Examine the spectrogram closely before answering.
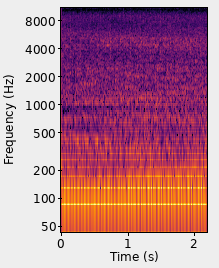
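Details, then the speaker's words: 2006 Ram 3500 3rd-gen Cummins common-rail diesel at idle after turning off the EFI Live 12-valve tune (tune 3, no pilot injection): the rattle instantly goes away, leaving a smooth, even low idle with no harsh clatter. "Then I'm going to turn it off. Instantly that rattle goes away."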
